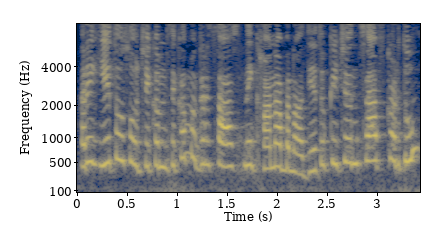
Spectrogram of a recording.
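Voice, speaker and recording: Brief: a woman doing an old cartoon mother-in-law, reproachful and scolding, very high voice. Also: brisk, a bit bright.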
